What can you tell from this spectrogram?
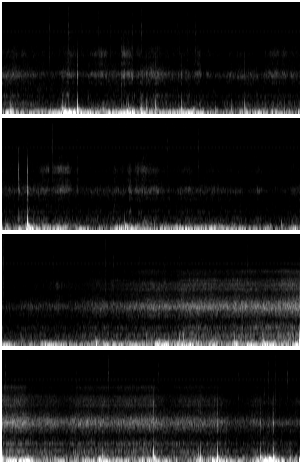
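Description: Wind buffeting the microphone, with the hiss of snow under a rider descending a powder slope and scattered thumps from bumps and turns. The snow hiss swells about eleven seconds in.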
